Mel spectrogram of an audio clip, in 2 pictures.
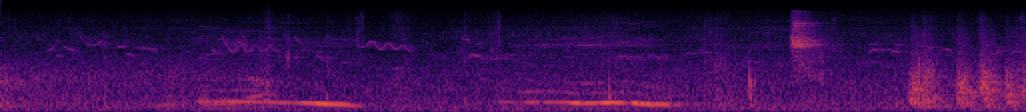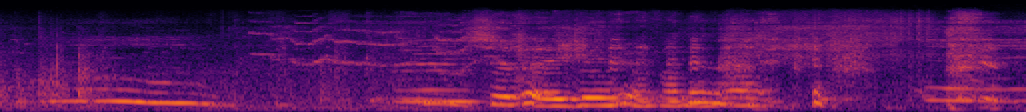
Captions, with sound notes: (KNOCKS ON DOOR) Hey. INDISTINCT CHATTER, CHUCKLING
